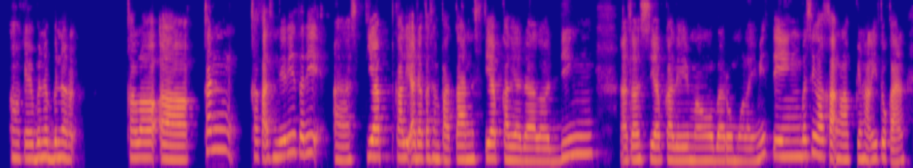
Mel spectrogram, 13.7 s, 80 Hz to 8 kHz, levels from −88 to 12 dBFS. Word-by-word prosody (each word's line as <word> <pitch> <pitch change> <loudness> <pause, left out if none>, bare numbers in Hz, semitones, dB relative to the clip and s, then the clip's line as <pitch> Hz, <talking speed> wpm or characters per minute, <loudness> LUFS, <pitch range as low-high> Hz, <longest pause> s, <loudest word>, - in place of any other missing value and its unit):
Oke, 210 -1 -3
bener 220 -1 +1
bener. 220 0 +1 0.9
Kalo, 220 0 +3
eee, 195 -1 +5 0.3
kan, 320 +1 +3 0.5
Kakak 225 -1 +1
sendiri 240 +6 +1
tadi, 275 - 0 0.2
a 190 -1 -4
setiap 230 +4 +1
kali 215 0 +2
ada 210 -1 +3
kesempatan, 200 -2 0
setiap 205 +1 0
kali 190 -1 +1
ada 180 -1 +1
loading, 225 +11 -3 0.4
atau 195 +2 +1
setiap 195 -1 0
kali 185 -1 -1
mau 180 0 -2
baru 180 0 0
mulai 175 -1 -5
meeting, 235 -2 -1
pasti 240 +3 -1
Kakak 235 -5 +4
ngelakuin 195 +1 -2
hal 190 - 0
itu 215 +1 0
kan? 170 -1 +1
205 Hz, 135 wpm, -22 LUFS, 185-230 Hz, 0.9 s, eee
